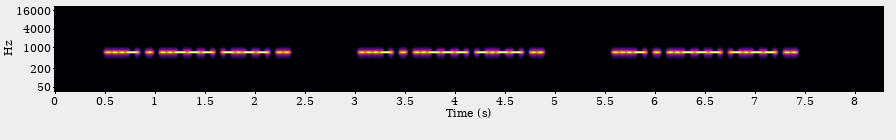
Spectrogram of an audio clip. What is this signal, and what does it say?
Morse code, heard as a keyed tone, about 36 wpm, 700 Hz. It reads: VE2YI VE2YI VE2YI
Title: DXCC-100 Call Signs - 5 Characters - Repeated 3x - 35wpm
